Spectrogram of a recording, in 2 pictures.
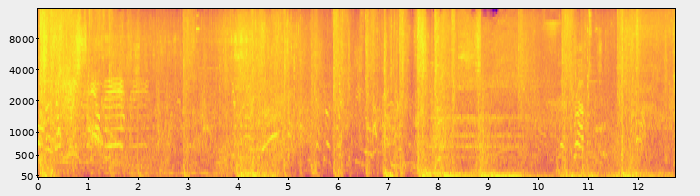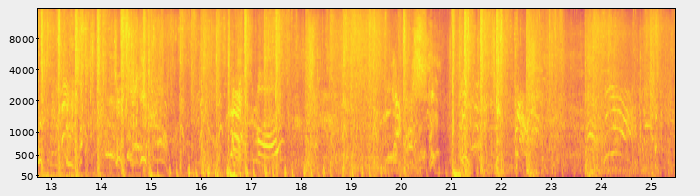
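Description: Swords clash and slash into flesh again and again.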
